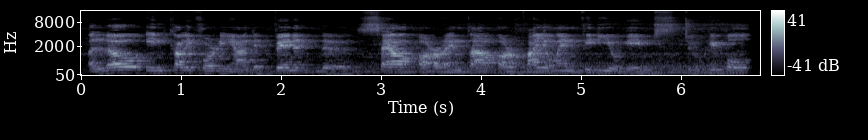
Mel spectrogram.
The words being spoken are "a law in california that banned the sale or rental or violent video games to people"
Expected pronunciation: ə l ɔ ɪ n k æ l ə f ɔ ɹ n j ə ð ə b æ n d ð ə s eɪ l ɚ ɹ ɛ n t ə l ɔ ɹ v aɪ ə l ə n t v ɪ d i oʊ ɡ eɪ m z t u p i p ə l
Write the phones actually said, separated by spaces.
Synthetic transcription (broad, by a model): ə l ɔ ɪ n k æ l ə f ɔ ɹ n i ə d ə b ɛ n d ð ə s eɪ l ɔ ɹ ɛ n t ə l ɔ ɹ f aɪ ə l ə n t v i d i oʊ ɡ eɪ m s t u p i p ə l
